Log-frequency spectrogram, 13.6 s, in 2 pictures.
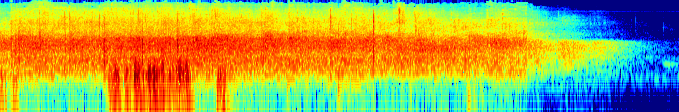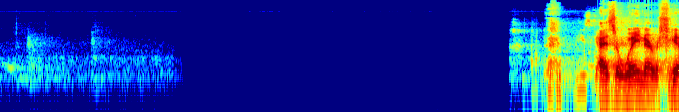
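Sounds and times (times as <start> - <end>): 
crowd clapping: 0.0 - 6.6
speech: 12.7 - 13.5.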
